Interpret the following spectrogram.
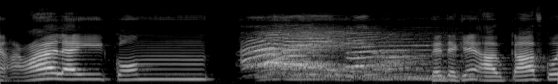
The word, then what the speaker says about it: علیکم: ہماری غلطی کیا ہوتی ہے، ہم پڑھ رہے ہوتے ہیں علی حمزہ کی آواز ہے. عین کو صحیح تلفظ کے ساتھ پڑھیں علیکم.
